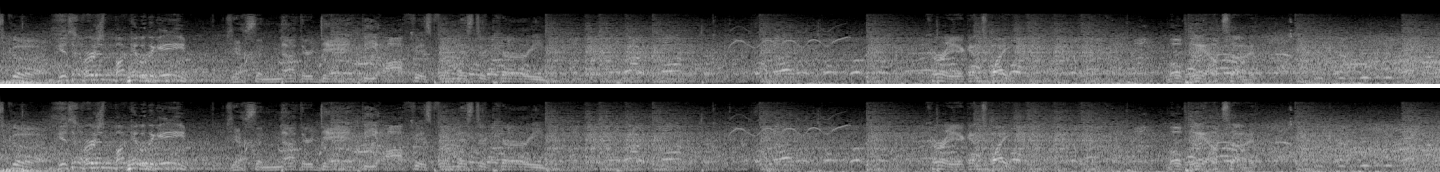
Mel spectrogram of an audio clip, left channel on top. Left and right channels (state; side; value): normal; both; correlation 0.92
